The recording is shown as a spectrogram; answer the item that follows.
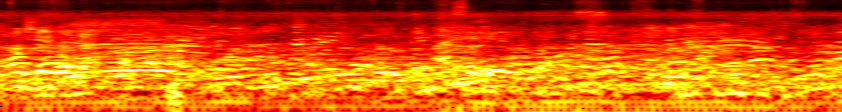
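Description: Many voices chattering at once, overlapping so that no single speaker stands out.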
